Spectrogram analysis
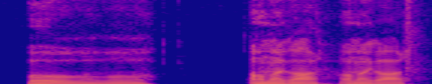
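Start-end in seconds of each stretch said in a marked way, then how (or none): none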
